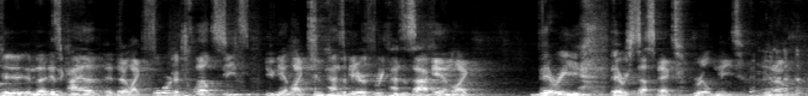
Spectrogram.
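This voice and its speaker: Chatty man telling a story in an echoey hall. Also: medium pitch. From United States. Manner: casual, joking, chatty with many fillers. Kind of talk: live storytelling on stage. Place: stage in a hall with a live audience. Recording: echoey hall picked up from a distance, crowd audible.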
